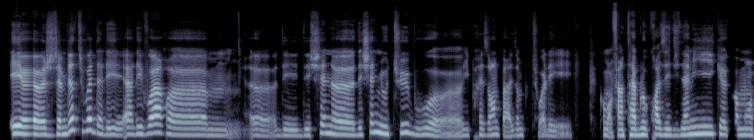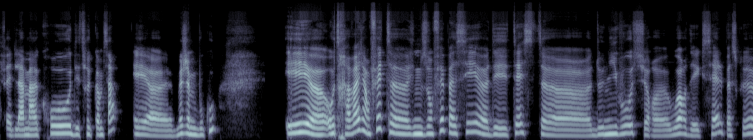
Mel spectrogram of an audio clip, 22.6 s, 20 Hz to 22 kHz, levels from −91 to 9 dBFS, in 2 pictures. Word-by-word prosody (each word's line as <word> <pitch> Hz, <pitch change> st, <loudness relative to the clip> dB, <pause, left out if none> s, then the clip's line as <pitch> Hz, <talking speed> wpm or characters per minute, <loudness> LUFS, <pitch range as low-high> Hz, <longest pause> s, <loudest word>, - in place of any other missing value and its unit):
et 220 Hz, +1 st, +6 dB
heu, 195 Hz, -2 st, +4 dB
j'aime 190 Hz, +2 st, -1 dB
bien, 315 Hz, +6 st, +4 dB
tu 315 Hz, -3 st, -12 dB
vois? 310 Hz, +1 st, +3 dB
D'aller 190 Hz, -, -5 dB
aller 195 Hz, +2 st, -1 dB
voir, 230 Hz, +3 st, +3 dB
hem, 175 Hz, -3 st, -4 dB, 0.2 s
heu, 160 Hz, -2 st, -8 dB
des 160 Hz, -1 st, -9 dB
des 170 Hz, +2 st, -9 dB
chaînes, 225 Hz, +6 st, -2 dB
heu, 185 Hz, -3 st, +1 dB
des 180 Hz, +2 st, -7 dB
chaînes 255 Hz, +6 st, -1 dB
YouTube 220 Hz, +2 st, -3 dB
où, 180 Hz, +1 st, -6 dB
heu, 75 Hz, -, -6 dB
ils 165 Hz, -, -12 dB
présentent, 175 Hz, +2 st, -7 dB
par 135 Hz, -, -5 dB
exemple, 165 Hz, +4 st, -11 dB
tu -, -, -21 dB
vois? -, -, -6 dB
Les 205 Hz, +7 st, -12 dB, 0.4 s
comment 175 Hz, -1 st, -5 dB
on -, -, -7 dB
fait 165 Hz, -, -2 dB
un 165 Hz, -, 0 dB
tableau 175 Hz, +1 st, +1 dB
croisé 175 Hz, -1 st, -3 dB
dynamique, 200 Hz, +5 st, -2 dB, 0.2 s
comment 175 Hz, -1 st, -5 dB
on 170 Hz, -, -7 dB
fait 175 Hz, -1 st, -6 dB
de 165 Hz, -, -8 dB
la 160 Hz, -1 st, +5 dB
macro, 220 Hz, +6 st, +3 dB
des 185 Hz, -2 st, -4 dB
trucs 195 Hz, 0 st, -6 dB
comme 185 Hz, 0 st, -2 dB
ça 325 Hz, -, -1 dB, 0.2 s
et 190 Hz, -2 st, 0 dB
heu, 155 Hz, -2 st, +2 dB
moi, 205 Hz, -, +1 dB
j'aime 205 Hz, -4 st, +3 dB
beaucoup 295 Hz, -, -5 dB, 1.1 s
et 240 Hz, +3 st, +7 dB
heu, 180 Hz, -2 st, +8 dB
au 210 Hz, -, +5 dB
travail, 250 Hz, +8 st, +5 dB
en 230 Hz, -, +4 dB
fait, 345 Hz, +2 st, 0 dB
heu, 210 Hz, -4 st, +3 dB
ils 200 Hz, +1 st, +1 dB
nous 205 Hz, 0 st, +2 dB
ont 210 Hz, -, +1 dB
fait 305 Hz, +9 st, -1 dB
passer, 255 Hz, +1 st, -2 dB
heu, 200 Hz, -5 st, +1 dB
des 180 Hz, -1 st, -3 dB
tests, 235 Hz, 0 st, -4 dB
heu, 160 Hz, -4 st, -1 dB
de 185 Hz, +4 st, -5 dB
niveau 210 Hz, +3 st, 0 dB
sur, 180 Hz, -8 st, -8 dB
heu, 155 Hz, 0 st, -4 dB
Word 200 Hz, +5 st, +2 dB
et 155 Hz, -, -5 dB
Excel 205 Hz, +10 st, -4 dB
parce 165 Hz, -6 st, -8 dB
que, -, -, -18 dB
185 Hz, 195 wpm, -23 LUFS, 170-215 Hz, 1.1 s, heu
